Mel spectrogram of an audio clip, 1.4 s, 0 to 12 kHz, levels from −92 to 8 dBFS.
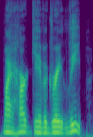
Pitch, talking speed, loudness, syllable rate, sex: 130 Hz, 255 wpm, -17 LUFS, 4.8 syllables/s, male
